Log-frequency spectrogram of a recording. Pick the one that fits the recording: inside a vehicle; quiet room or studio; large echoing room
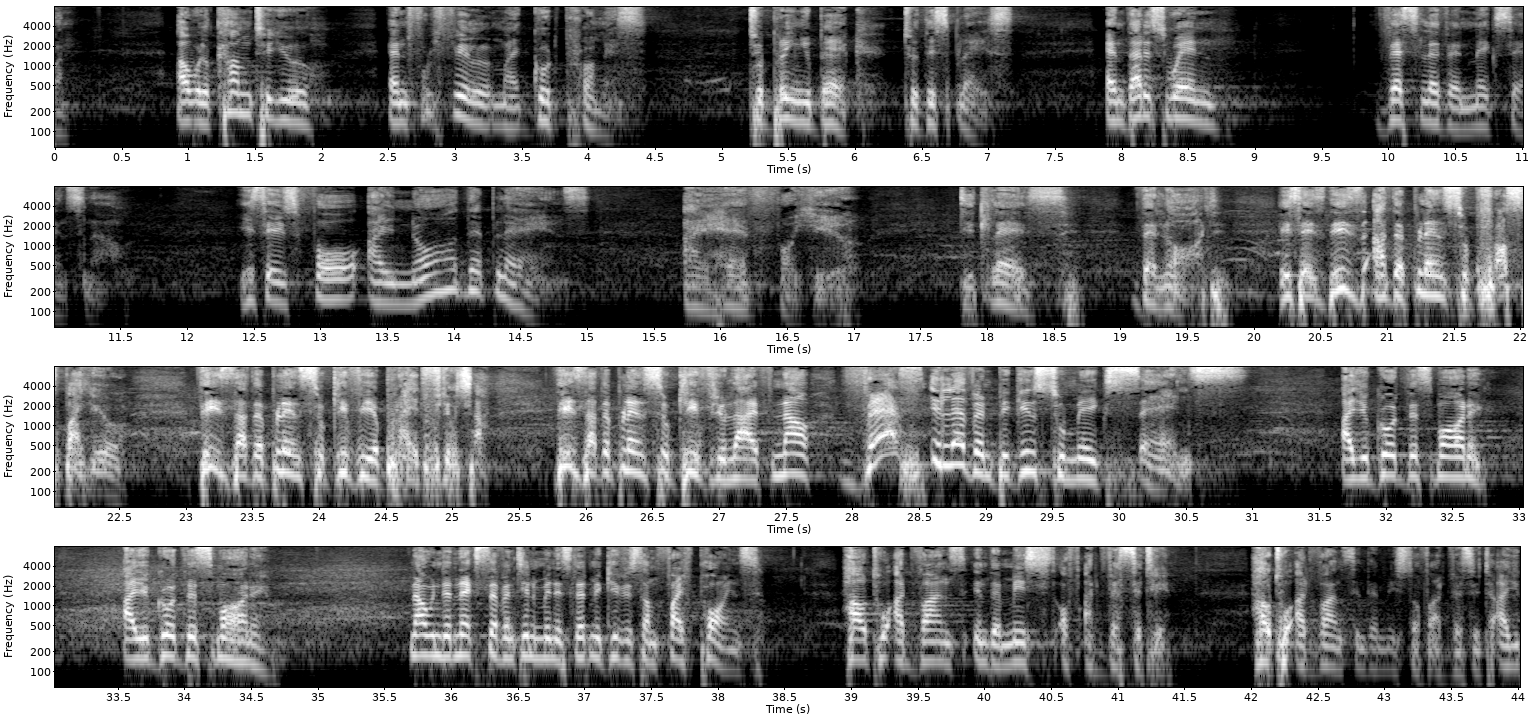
large echoing room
